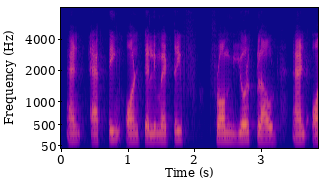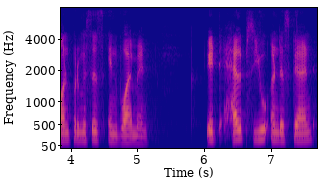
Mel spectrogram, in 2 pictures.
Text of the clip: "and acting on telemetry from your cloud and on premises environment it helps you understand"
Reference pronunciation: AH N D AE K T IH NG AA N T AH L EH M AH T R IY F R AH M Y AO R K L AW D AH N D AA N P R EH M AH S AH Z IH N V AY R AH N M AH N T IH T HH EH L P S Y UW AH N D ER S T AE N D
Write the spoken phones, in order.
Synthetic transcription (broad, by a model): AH N D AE K T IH NG AA N T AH L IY M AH T R IY F R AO M Y AO R K L AW D AH N D AA N P R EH M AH S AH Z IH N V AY AH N M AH N T IH T HH EH L P S Y UW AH N D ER S T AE N D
